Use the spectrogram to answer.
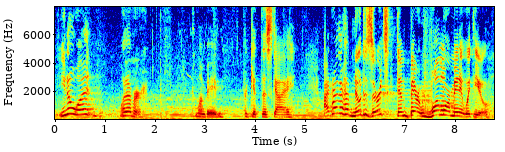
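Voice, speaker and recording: An actress playing an assertive young bride-to-be customer in a moralistic web drama. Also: female voice, sits high, sing-song, a little slow, exaggerated voice. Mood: indignant. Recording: music clearly under dialogue.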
